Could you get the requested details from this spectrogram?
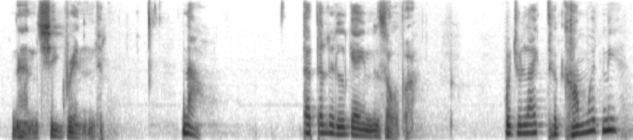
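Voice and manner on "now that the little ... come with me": put-on odd Middle European accent, higher. Retelling what a grinning woman said to the couple: strange Middle European accent. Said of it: "She had this strange Middle European accent".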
